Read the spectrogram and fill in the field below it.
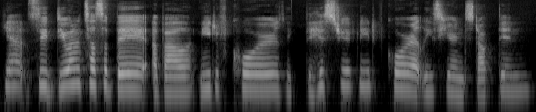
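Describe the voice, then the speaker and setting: A woman's voice: a little high, fairly even intonation, a little fast, mellow. A woman co-hosting a podcast interview, asking questions in an easygoing way with frequent fillers. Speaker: podcast co-host.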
